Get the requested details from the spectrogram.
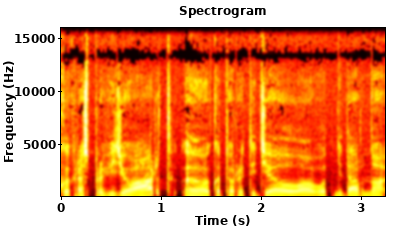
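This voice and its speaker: With a dry, close sound and no echo, a woman of medium pitch speaks at a moderate pace in a monotone, flat intonation. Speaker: podcast co-host. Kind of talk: casual chat.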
